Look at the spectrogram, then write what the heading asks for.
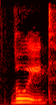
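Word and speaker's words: Lwyd: to the language thing lloyd is spelled l-w-y-d what the is that what why i'm sorry yeah i'm gonna move on i promise but there's no i don't know there's no vowels they never use vowels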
